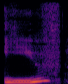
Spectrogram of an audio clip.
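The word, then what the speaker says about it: Aoife: And so the king, who is named Bod, I believe King Bod, offered Lear his daughter, pronounced Eve, as kind of a peace offering for their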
